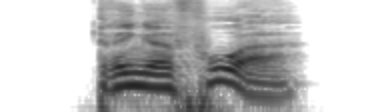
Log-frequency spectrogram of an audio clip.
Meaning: inflection of vordringen: 1. first-person singular present 2. first/third-person singular subjunctive I 3. singular imperative
- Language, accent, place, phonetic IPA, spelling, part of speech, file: German, Germany, Berlin, [ˌdʁɪŋə ˈfoːɐ̯], dringe vor, verb, De-dringe vor.ogg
